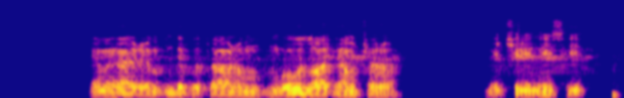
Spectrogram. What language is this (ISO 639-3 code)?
ibo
